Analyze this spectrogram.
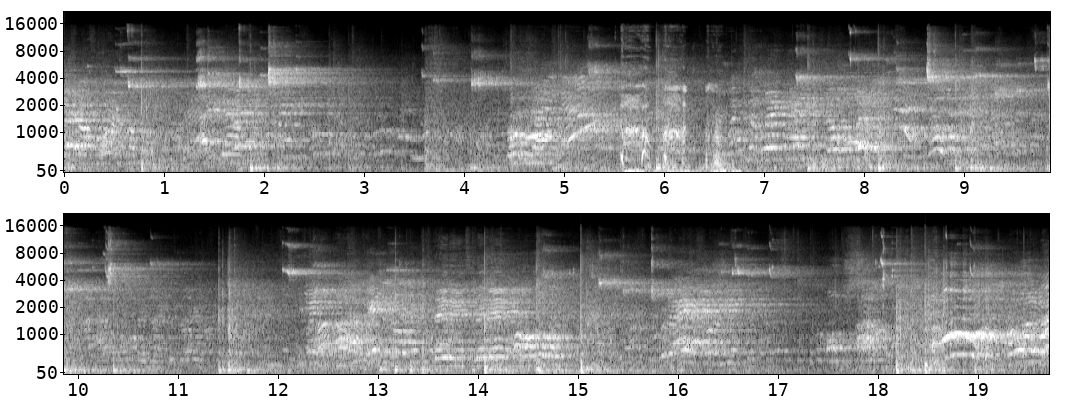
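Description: A basketball bounces on a wooden floor with echoing thuds.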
